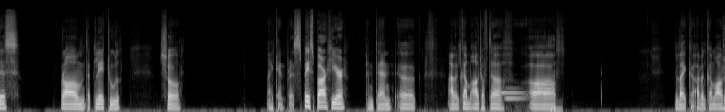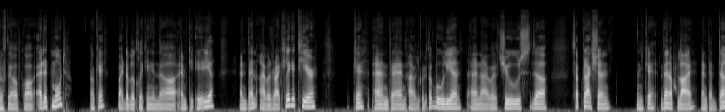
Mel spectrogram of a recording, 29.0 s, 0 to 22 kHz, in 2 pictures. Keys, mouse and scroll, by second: 3.0 alt+click, 3.7 alt+middle click, 9.8 double click, 11.2 double click, 11.4 alt+right click, 15.0 alt+click, 17.6 alt+click, 17.9 alt+right click, 18.2 alt+click, 20.1 right click.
